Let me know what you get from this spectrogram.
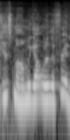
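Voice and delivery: put-on kid voice. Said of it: "the other kid's like".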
